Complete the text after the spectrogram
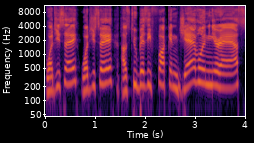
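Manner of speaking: put-on Jersey-accented character voice. A player in a tabletop game, slipping into the satyr's jersey accent. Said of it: "Why do I keep fucking talking like you?".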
